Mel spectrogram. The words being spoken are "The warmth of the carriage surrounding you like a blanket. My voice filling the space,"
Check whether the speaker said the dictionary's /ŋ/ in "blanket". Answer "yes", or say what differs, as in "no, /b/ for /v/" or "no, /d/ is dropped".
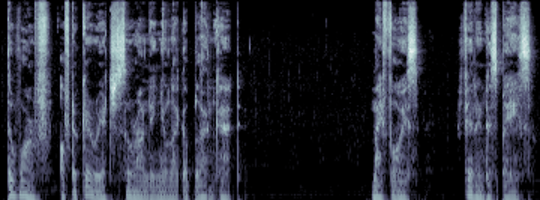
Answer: yes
